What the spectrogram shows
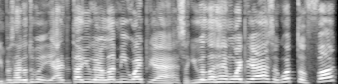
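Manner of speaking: loud, high, worked-up, heated outburst. Retelling a show uncle's jealous outburst: imitating someone getting heated. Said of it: "he was heated".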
